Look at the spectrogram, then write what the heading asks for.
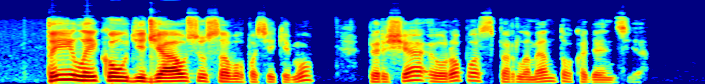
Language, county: Lithuanian, Klaipėda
